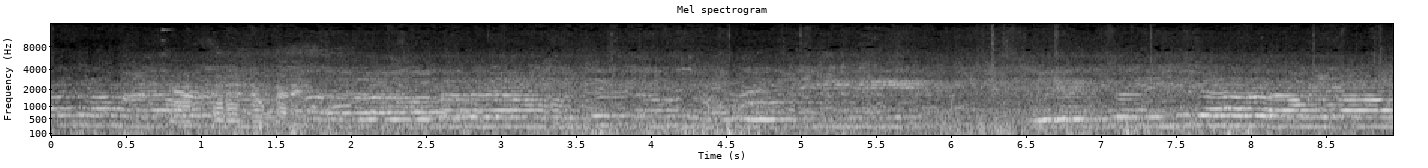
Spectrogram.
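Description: A large crowd murmurs and shouts.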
